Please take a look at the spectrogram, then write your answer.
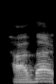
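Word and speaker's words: هذا: Haza and zalika are pronounced haza and zalika. So you don't write haza as like this and zalika as like this. It's just written as haza, zalika without the alif.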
